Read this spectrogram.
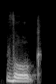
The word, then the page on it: vogue: Indian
